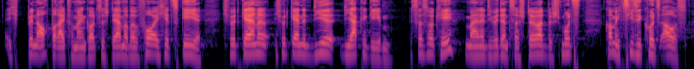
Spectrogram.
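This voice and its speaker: A man voicing a young male missionary who speaks softly and in a halting, gentle way. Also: fairly high pitch, fairly even intonation, in a large hall, natural voice. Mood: calm.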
